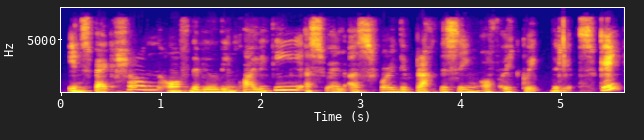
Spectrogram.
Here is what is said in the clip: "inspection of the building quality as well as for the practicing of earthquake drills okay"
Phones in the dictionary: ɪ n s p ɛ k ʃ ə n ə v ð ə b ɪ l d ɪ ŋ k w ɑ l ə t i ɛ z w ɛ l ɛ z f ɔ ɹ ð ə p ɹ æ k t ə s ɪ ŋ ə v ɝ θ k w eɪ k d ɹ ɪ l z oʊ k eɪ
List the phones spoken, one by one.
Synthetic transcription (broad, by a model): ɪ n s p ɛ k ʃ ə n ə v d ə b ɪ l d ɪ ŋ k w ɑ l ə t i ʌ s w ɛ l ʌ s f ɔ ɹ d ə p ɹ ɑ k t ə s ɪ ŋ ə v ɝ t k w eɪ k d ɹ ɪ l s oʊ k eɪ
